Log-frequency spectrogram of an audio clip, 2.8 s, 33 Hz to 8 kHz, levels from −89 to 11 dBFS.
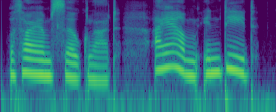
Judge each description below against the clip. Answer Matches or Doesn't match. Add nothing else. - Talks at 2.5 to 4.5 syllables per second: Matches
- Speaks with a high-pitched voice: Matches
